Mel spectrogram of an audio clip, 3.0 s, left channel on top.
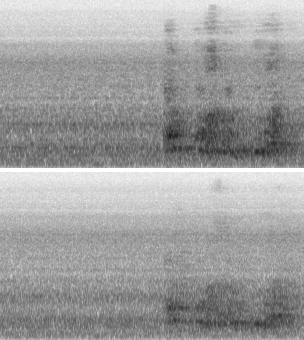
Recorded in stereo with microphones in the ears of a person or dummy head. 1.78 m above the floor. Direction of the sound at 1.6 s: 65° left (ahead or behind).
